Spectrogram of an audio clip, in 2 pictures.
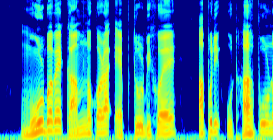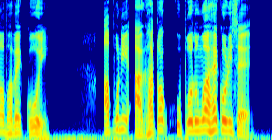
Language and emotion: Assamese, angry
